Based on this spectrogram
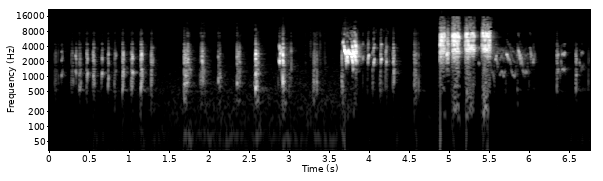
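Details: Male pet budgerigar chirping: a rapid series of short, clicky chirps and chatter that builds into louder, harsh squawky bursts around the middle before trailing off into softer twitters.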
